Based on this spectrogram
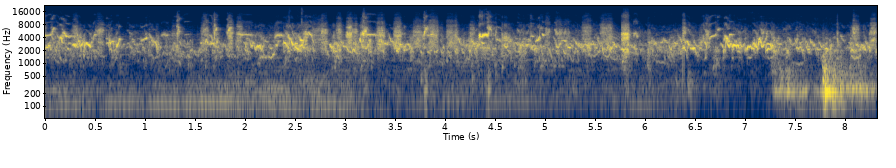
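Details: Dense chirping from many budgies, quick high tweets and warbles running together continuously, with a low hum underneath at the start and a short burst of noise near the end.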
